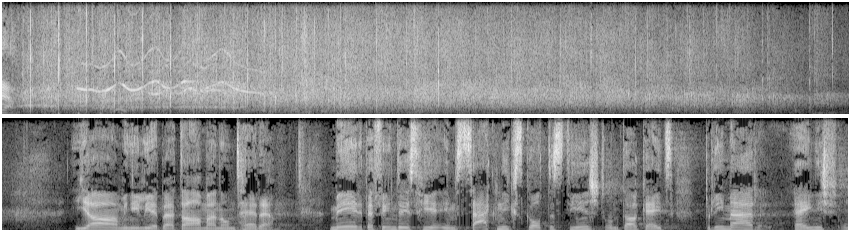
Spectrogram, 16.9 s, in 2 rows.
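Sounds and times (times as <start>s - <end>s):
cheers and whistles: 0.0s - 3.2s
audience applause: 0.0s - 8.8s
speech: 9.2s - 16.9s.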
